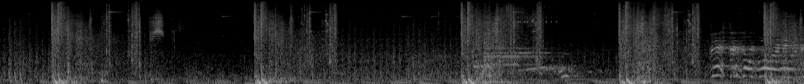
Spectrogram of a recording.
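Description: Gunfire in The Division video game: bursts of rapid automatic shots alternate with single loud cracks and mechanical clicks, with a person talking over the action between volleys.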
